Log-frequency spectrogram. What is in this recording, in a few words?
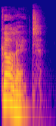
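"gullet", British English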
